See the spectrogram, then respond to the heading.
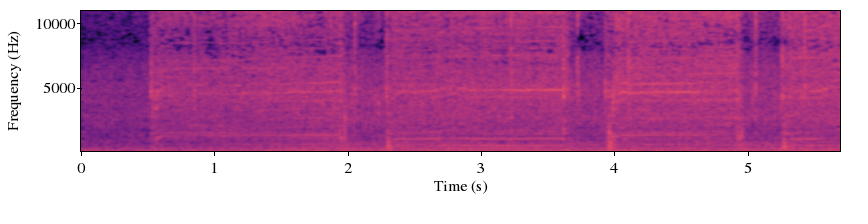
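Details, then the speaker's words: VW Mk6 Jetta rear right power window after tightening a loose 10 mm bolt: the motor whirs smoothly up and down with no clunk, and a slight regulator noise remains. Normal operation. "still has that regulator knowing but there's no more play in the window the window is pretty solid now it won't clunk around"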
